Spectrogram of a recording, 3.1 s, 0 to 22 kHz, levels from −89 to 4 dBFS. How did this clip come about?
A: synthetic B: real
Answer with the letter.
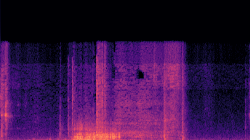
B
